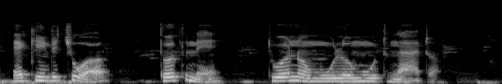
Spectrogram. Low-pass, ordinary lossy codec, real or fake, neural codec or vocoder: 7.2 kHz; none; real; none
